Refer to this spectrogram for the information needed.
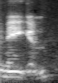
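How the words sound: The name is said in an Australian accent.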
